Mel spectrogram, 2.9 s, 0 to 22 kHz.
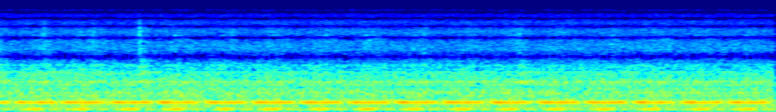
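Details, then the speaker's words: Emerson six-blade 30-inch Longnose antique ceiling fan, believed 1920s: after loosening the switch housing/oil cup to free the stiff-starting rotor, a soft rub pulses about three times a second over the motor hum; rotor possibly hitting the oil cup, blades apparently not touching light kit. "Okay, since we've changed that, something's hitting a little bit. I wonder"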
